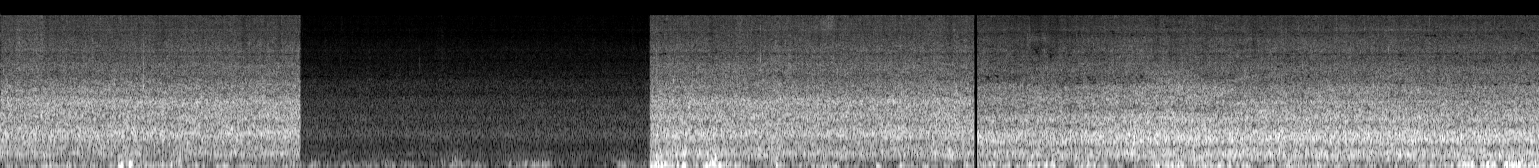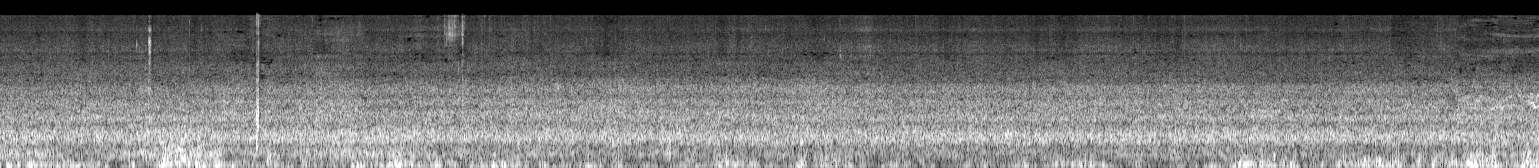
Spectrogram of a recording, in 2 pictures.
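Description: Fast, shallow river rushing over rocks, a steady loud rush of water with wind buffeting the microphone. The sound drops away to much quieter for a few seconds about three seconds in, then returns.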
